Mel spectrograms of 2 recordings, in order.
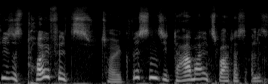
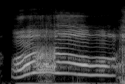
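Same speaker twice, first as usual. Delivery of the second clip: lauter hoher Aufschrei; hoher Schrei; 9 dB louder than usual. Acted. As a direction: kurz hoch aufschreien. Hüpfen. (hoher Schrei)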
